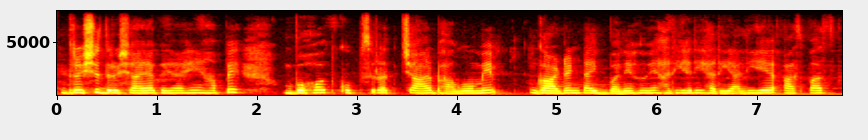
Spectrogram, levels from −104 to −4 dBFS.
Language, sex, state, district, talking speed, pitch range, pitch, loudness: Hindi, female, Bihar, West Champaran, 170 wpm, 215-240 Hz, 225 Hz, -20 LUFS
